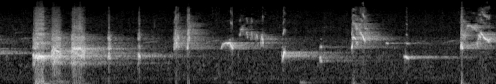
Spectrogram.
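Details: Budgerigar warbling steadily: scratchy chirps mixed with short level whistled tones and clicks, running on with little pause.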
